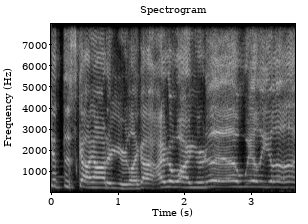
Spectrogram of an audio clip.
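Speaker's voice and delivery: put-on, angry yelling voice. Retelling a call where he was screaming and kicked someone out: imitating Gideon yelling. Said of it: "why are you yelling?".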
